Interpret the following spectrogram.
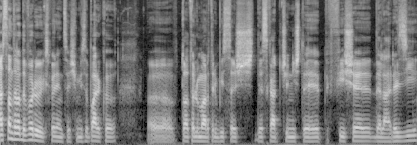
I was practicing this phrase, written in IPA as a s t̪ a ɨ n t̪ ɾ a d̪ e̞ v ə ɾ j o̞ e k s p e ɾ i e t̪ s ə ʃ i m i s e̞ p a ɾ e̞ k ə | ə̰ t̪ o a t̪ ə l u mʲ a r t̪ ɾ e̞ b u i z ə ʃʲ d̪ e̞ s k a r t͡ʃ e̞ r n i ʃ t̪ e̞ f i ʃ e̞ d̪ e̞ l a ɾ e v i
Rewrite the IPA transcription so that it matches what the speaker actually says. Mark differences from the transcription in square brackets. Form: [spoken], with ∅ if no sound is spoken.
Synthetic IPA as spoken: a s t̪ a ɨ n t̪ ɾ a d̪ e̞ v ə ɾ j o̞ e k s p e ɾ i e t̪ s ə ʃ i m i s e̞ p a ɾ e̞ k ə | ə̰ t̪ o a t̪ ə l u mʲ a r t̪ ɾ e̞ b u i [s] ə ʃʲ d̪ e̞ s k a r t͡ʃ e̞ [∅] n i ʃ t̪ e̞ f i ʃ e̞ d̪ e̞ l a ɾ e [z] i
